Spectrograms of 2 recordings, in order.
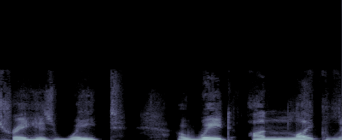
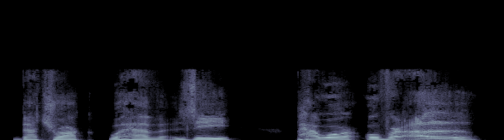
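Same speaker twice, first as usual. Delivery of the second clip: put-on thick French accent, higher pitch; 5 semitones higher than usual. Reading a comic aloud as the villain: Batroc the Leaper voice. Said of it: "And that's Batroc the Leaper, for those of you who don't speak French".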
